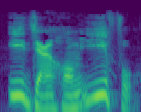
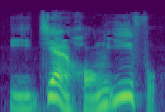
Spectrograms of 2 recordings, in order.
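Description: First: The first syllable does not rise in pitch. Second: The first syllable rises in pitch. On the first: The speaker calls it wrong. "you went" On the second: The speaker calls it right. "It should be 一件, it changes to a second tone"

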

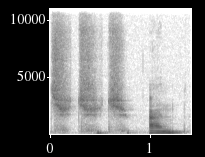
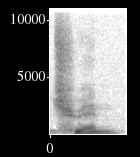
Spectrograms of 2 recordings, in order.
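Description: First: The vowel sounds like the a in chuan. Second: The vowel sounds different from the a in chuan. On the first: The speaker calls it wrong. "I'm trying to say it wrong now" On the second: The speaker calls it right. "the A was pronounced differently from in Chuan"

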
